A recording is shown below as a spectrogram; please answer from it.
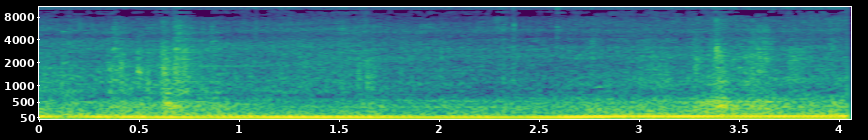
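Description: Forklift engine running steadily as the forklift drives up to the flatbed trailer to unload it, a low, even rumble.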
